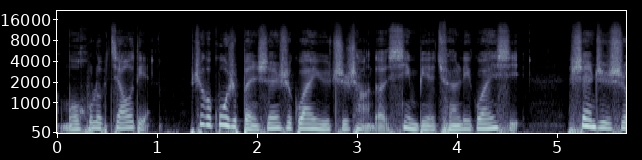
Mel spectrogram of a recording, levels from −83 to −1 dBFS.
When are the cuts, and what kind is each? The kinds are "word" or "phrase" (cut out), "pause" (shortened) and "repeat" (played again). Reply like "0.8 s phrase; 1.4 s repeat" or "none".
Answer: 1.2 s pause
